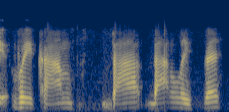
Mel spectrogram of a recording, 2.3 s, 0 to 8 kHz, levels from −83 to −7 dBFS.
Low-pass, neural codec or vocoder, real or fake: 7.2 kHz; none; real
